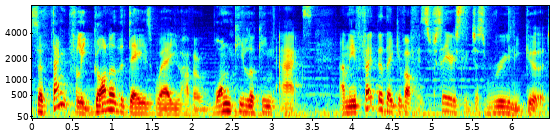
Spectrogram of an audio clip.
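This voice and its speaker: Lively intonation and a fairly quick pace run over music in the background. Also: man, medium pitch for a man. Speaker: toy reviewer. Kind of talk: product review narration.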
